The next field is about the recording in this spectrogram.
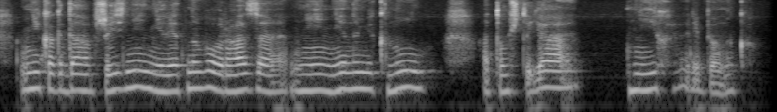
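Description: With fairly even intonation, a woman of medium pitch speaks in an ordinary speaking voice. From northern Russia. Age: 30s. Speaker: podcast listener sharing a personal story. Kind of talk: personal testimony.

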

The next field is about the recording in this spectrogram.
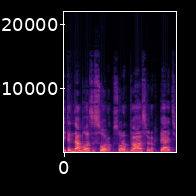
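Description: A woman speaks in a fairly high pitch. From Russia, Vladivostok (Russian Far East). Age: 30s. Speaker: plus-size lifestyle blogger. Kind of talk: casual interview.

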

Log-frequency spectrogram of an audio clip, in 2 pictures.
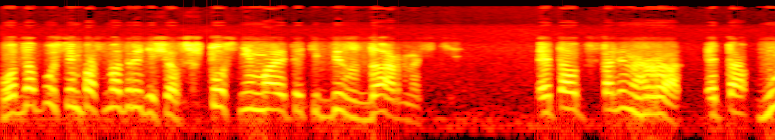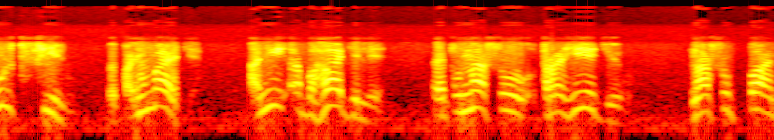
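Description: Speaking at a fairly slow pace with long, frequent pauses, a man with a high pitch uses lively intonation. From Soviet Union. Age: 50s. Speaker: radio caller. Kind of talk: phone-in call. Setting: phone call. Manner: animated.

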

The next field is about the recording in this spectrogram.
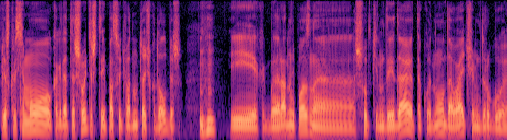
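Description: A man's fairly low voice at a very fast pace, lively in intonation, on a very clean recording with a silent background and a dry, close sound with no echo. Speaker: film director. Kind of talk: casual interview chat. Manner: casual, colloquial.

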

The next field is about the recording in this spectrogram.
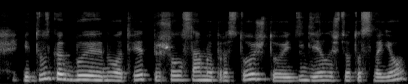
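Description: The voice belongs to a woman and has a dark, mellow tone. Its pitch shows ordinary variation. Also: quiet background. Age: 20s. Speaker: entrepreneur. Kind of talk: casual chat.

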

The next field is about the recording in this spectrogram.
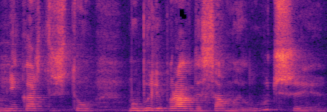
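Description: At a fairly slow pace, a woman with medium pitch and ordinary pitch variation talks amid noticeable background noise and audible room echo. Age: 50s. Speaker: restaurateur and cook, former showbiz manager. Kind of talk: interview. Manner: animated.

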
